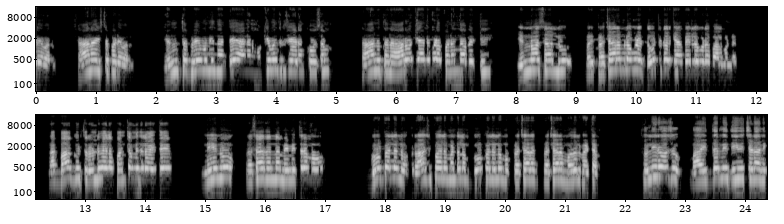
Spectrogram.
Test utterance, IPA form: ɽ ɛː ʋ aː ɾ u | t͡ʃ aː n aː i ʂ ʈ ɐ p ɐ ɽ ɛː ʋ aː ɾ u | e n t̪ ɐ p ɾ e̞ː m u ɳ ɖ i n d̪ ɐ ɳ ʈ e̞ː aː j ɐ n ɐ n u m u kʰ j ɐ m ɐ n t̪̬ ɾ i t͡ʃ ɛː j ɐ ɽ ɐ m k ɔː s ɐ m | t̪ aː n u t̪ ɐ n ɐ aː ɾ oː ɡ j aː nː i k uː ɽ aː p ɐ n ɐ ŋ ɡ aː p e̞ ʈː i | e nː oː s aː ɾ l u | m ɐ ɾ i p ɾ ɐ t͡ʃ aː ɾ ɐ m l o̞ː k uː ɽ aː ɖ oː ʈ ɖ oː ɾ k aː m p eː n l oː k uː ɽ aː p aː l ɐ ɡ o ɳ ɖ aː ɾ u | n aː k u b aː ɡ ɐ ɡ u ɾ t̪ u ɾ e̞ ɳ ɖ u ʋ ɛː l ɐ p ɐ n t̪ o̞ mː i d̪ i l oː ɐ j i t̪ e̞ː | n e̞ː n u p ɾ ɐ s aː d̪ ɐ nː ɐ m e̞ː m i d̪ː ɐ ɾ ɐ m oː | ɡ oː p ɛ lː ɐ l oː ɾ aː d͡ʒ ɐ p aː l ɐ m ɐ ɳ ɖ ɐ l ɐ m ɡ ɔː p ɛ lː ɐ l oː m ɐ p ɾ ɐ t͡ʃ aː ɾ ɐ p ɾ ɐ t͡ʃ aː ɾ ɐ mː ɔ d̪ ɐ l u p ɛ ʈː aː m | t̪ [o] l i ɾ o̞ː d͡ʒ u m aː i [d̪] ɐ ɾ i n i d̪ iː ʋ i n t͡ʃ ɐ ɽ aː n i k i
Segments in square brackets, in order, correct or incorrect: correct, incorrect

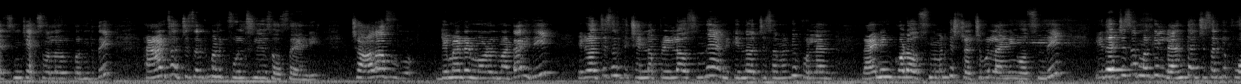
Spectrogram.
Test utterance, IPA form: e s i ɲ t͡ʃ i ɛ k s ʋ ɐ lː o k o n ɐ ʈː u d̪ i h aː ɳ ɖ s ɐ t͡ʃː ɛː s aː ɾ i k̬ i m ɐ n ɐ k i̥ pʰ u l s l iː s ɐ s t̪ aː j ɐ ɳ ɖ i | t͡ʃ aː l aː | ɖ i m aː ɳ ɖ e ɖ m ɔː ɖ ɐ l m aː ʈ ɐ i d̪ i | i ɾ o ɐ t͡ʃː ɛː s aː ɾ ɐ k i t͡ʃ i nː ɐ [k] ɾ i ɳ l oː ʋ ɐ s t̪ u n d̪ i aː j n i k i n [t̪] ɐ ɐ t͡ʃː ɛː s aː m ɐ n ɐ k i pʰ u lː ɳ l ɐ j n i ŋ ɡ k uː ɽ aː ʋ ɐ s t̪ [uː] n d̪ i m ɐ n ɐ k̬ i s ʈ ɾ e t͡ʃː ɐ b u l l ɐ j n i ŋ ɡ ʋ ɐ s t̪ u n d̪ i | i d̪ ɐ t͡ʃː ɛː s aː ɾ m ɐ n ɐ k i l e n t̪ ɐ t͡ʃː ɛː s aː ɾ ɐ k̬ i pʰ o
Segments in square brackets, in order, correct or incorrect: incorrect, incorrect, incorrect

